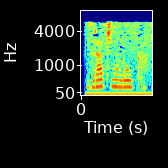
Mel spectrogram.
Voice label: airport, croatian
